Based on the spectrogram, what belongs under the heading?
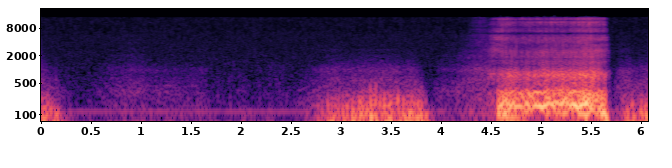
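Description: Low rumbling breaths building to one loud, harsh, vibrating snore lasting about a second; snoring.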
